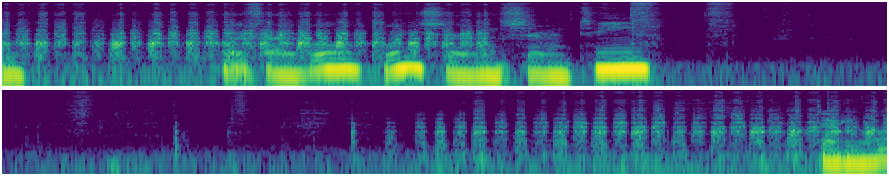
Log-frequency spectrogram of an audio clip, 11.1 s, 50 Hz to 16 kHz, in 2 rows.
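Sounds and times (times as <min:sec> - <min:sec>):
coin scratching lottery ticket: 0:00.0 - 0:03.2, 0:08.2 - 0:11.0.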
